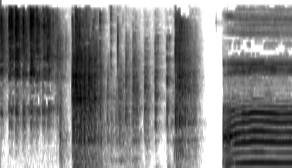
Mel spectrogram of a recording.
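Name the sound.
dice being rolled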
